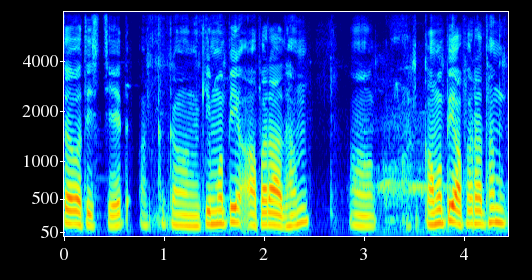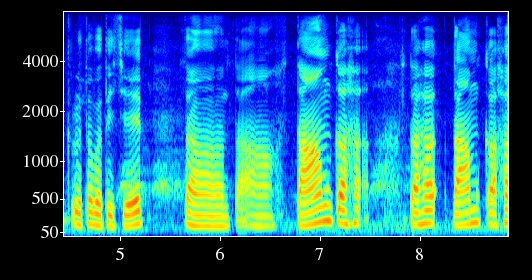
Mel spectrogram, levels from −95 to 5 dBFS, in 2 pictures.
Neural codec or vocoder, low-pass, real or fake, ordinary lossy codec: none; none; real; none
